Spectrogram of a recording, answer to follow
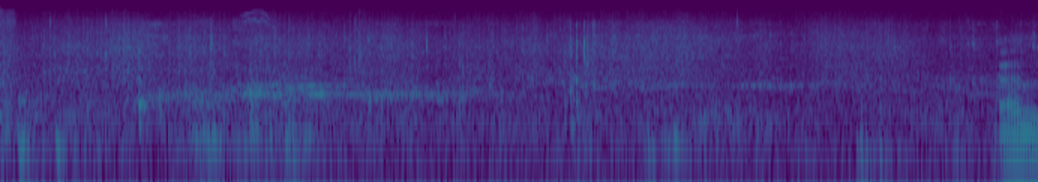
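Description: Faint room ambience: a low, even hiss with a few scattered clicks.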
